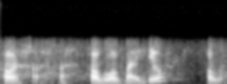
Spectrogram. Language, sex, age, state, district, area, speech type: Assamese, female, 60+, Assam, Lakhimpur, urban, conversation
